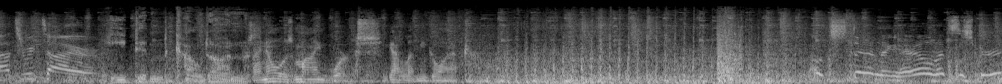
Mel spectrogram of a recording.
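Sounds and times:
speech: 0.1 - 5.9, 8.2 - 10.0
rapid gunfire: 5.5 - 7.9.

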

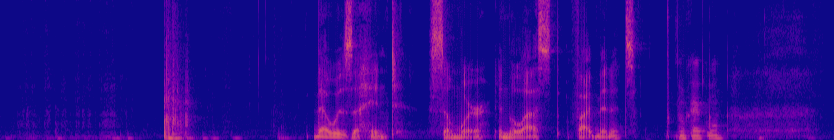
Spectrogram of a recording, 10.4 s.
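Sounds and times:
pen scratching while writing by hand: 0.2 - 1.7
speech: 4.0 - 9.2.

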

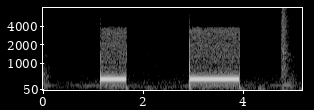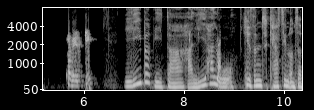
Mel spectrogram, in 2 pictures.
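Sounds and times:
telephone ringing tone: 1.2 - 1.7, 2.9 - 4.0
speech: 5.7 - 6.2, 6.8 - 10.3.

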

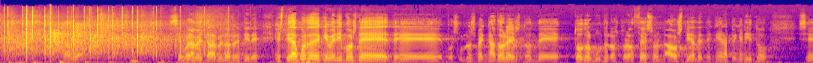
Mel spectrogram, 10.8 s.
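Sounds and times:
applause: 0.0 - 3.5
speech: 2.4 - 10.8.

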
